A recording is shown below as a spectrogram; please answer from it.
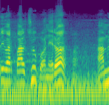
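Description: A person speaking, over a steady low hum.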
